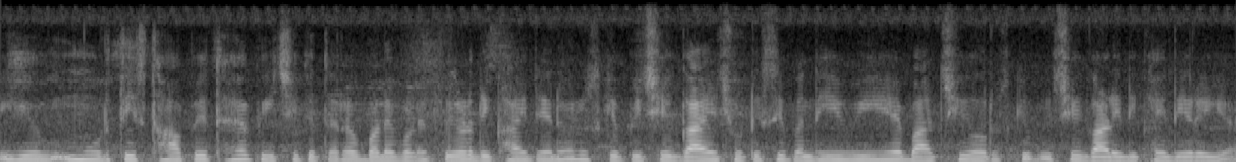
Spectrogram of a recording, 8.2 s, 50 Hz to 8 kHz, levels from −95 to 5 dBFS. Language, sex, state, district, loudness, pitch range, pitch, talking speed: Hindi, female, Uttar Pradesh, Jalaun, -28 LUFS, 185-195 Hz, 195 Hz, 225 wpm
